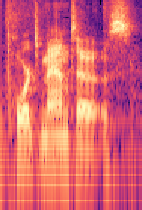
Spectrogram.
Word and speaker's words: portmanteau: I guess I'm making unofficial portmanteaus. Oh, it's pronounced portmanteaus?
